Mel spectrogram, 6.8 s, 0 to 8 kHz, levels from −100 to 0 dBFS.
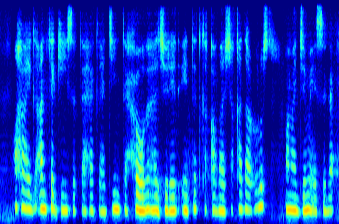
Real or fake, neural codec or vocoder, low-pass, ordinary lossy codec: fake; codec, 24 kHz, 0.9 kbps, DualCodec; 7.2 kHz; none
